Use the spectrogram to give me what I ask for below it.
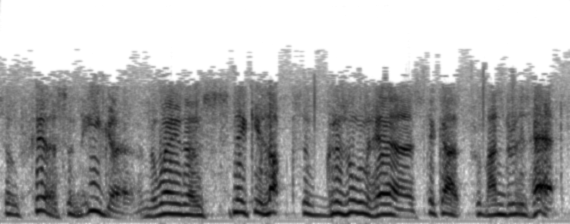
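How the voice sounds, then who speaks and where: Casting: indignant British sidekick doctor in vintage radio drama; creaky, spluttering, muffled recording. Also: male voice, high-pitched, expressive, moderate pace, heavily acted. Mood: flustered, observant. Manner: huffy, stammering, bumbling. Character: blustering, indignant, kindly English doctor sidekick. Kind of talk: mid-century radio drama acting. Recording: dull, noisy old radio recording.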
